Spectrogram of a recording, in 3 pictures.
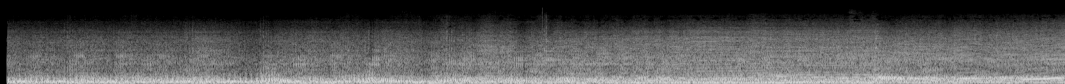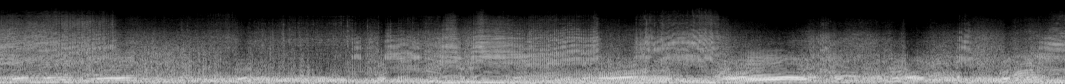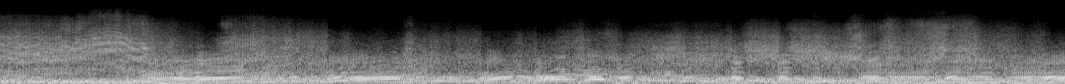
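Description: Motocross dirt bike engine revving hard and easing off over and over, its pitch rising and falling with each burst of throttle and gear change while it is ridden around a dirt track.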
